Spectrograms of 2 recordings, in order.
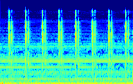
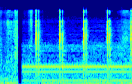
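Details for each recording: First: Diesel heater being installed in a school bus conversion, first start: crisp, evenly spaced ticks several a second over a quiet hum as the dosing fuel pump primes and fuel starts reaching it; normal. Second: Diesel heater installed in a school bus conversion: sharp even dosing-pump clicks about three a second over a steady hum. The pump is running dry because the fuel pickup is not reaching fuel in the tank.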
